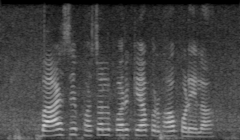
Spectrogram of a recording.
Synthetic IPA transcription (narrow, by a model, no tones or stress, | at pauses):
baɽsepʰʌsəlpʌɾkjapɾʌbʱawpʌɽela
